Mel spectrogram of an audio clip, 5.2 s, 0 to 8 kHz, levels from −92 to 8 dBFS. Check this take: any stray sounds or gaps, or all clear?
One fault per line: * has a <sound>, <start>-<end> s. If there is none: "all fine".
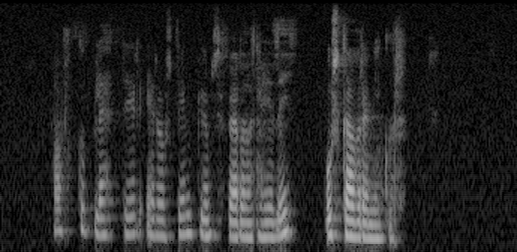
all fine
